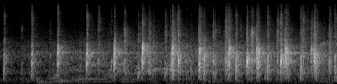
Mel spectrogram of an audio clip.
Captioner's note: applause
